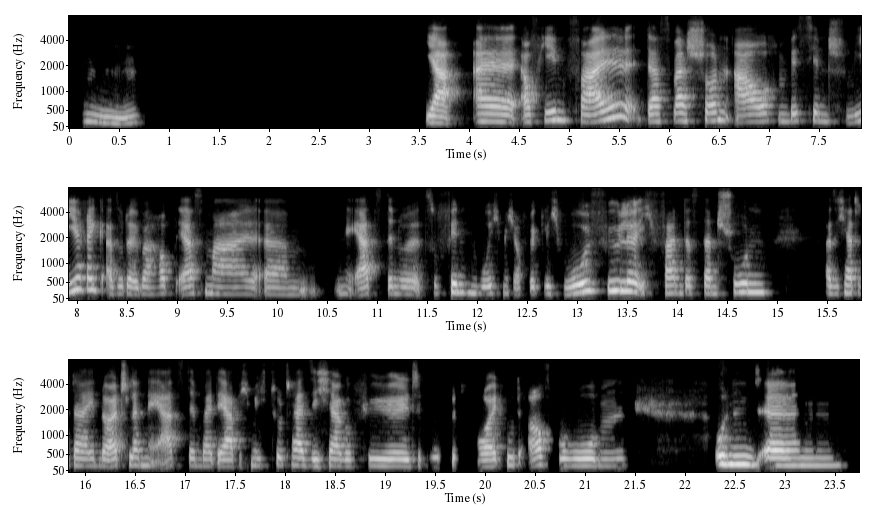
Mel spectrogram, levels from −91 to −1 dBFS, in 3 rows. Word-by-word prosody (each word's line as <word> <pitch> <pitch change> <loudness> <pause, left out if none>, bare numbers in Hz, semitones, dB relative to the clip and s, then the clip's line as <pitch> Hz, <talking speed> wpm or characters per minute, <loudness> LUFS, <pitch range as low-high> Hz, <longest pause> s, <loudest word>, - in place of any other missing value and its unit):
Mhm. 165 -4 -6 2.9
Ja, 485 - +7 0.2
äh, 195 -2 +4
auf 185 +1 -2
jeden 230 +1 -1
Fall. 235 - +4
Das 195 0 -1
war 210 0 +3
schon 215 +2 -3
auch 195 +2 +1
'n 200 - -13
bisschen 205 0 -8
schwierig, 285 - -2
also, 190 +1 -5
da 195 - -1
überhaupt 190 +2 -6
erst 195 +2 -2
mal, 185 -3 -4
ähm, 180 +10 -8 0.2
'ne - - -13
Ärztin 195 0 -1
nur 185 -1 -5
zu - - -15
finden, 215 +1 -1
wo 185 - -4
ich 195 -1 -10
mich 200 -4 -11
auch - - -17
wirklich 185 +1 -8
wohl 215 +9 +5
fühle. 260 -1 +4
Ich - - -8
fand 205 0 -2
das 200 0 -6
dann 200 -1 -2
schon 230 +2 -1 0.5
also, 200 -1 -4
ich 190 - -9
hatte 205 0 -1
da 195 0 0
in 185 0 -6
Deutschland 200 +3 0
'ne - - -6
Ärztin, 185 0 -4
bei 180 0 -3
der 175 - +1
habe 175 0 0
ich - - -10
mich 190 -1 -12
total 200 0 -2
sicher 180 0 -1
gefühlt, 180 0 -1
gut 410 0 -11
betreut, 175 - -2
gut 205 -1 -6
aufgehoben. 185 -2 -1 0.9
Und, 230 -1 +7
ähm 195 0 +3
195 Hz, 145 wpm, -25 LUFS, 185-210 Hz, 2.9 s, Ja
